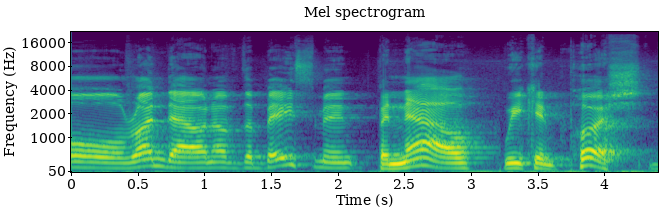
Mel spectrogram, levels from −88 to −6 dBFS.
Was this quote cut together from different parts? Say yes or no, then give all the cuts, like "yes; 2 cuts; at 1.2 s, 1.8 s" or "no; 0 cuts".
yes; 1 cut; at 2.1 s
